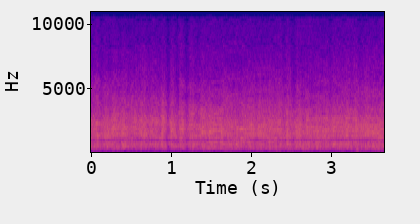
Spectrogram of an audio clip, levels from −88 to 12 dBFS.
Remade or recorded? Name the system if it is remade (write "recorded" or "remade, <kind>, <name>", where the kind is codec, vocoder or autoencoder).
remade, codec, SNAC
